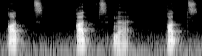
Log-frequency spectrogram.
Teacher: Kemudian dia sukun. Nah, ketika membunyikan huruf ta sukun itu ada aliran nafas yang keluar.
